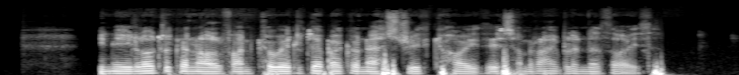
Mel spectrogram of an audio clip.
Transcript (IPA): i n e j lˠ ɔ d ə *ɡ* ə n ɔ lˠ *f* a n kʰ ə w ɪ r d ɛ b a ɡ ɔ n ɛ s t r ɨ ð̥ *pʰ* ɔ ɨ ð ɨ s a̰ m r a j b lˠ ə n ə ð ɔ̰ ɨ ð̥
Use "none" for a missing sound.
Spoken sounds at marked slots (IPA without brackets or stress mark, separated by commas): ɡ, v, kʰ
